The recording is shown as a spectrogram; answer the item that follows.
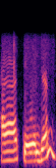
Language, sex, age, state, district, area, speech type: Bengali, male, 45-60, West Bengal, Nadia, rural, conversation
